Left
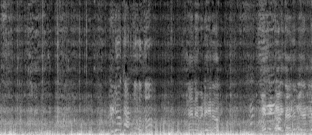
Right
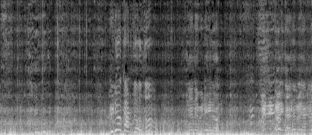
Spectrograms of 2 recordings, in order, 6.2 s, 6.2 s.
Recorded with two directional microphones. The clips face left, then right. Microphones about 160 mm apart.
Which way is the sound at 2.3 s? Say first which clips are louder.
Right 5 dB; 90° right.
